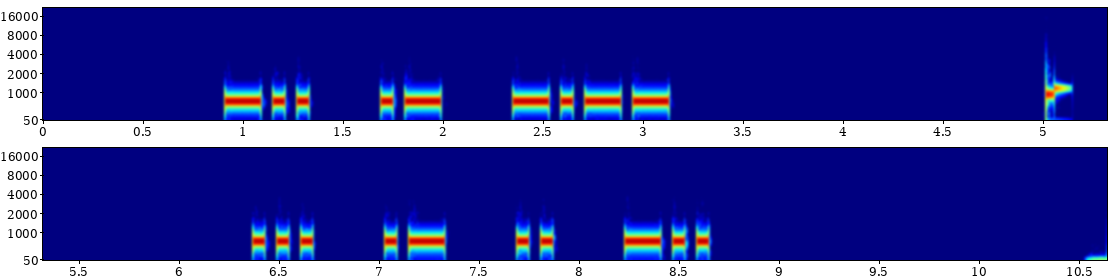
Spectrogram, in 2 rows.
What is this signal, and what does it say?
Morse code, heard as a keyed tone, about 20 wpm, spaced as for 14 wpm, 700 Hz. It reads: DAY SAID
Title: 2x Character Spacing - Top 100 Words - 20wpm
